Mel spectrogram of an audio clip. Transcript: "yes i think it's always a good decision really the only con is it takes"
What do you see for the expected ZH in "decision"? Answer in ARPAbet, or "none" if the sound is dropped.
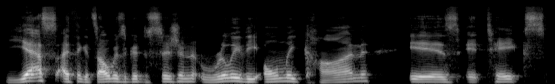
ZH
